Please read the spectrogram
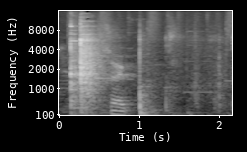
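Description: Metal fork clattering against a stainless steel mixing bowl and the worktop: a ringing clatter just after the start, then a single sharp clack about a second in.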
